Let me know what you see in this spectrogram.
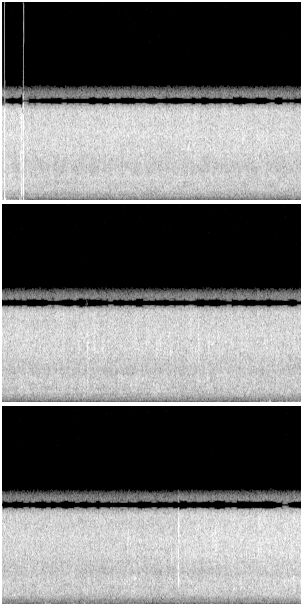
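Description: Torrential rain pouring down in a steady, even hiss, with one sharp click about half a second in.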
